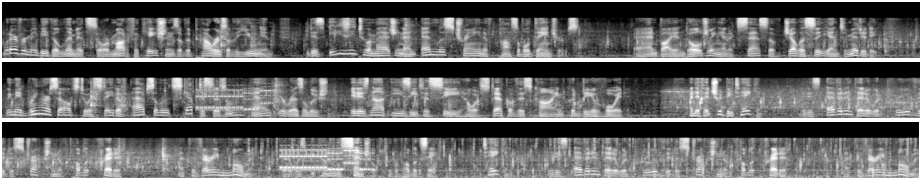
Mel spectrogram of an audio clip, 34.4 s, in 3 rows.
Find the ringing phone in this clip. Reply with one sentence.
You can hear the ringing phone from 13.5 to 14.9 s and from 26.0 to 27.6 s.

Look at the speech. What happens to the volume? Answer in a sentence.
The volume of the speech stays about the same.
